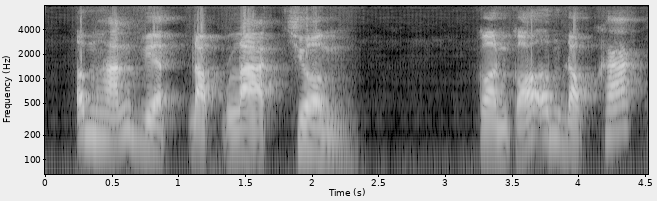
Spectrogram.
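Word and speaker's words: 長: Chữ 161, chữ trường, âm Hán Việt đọc là trường, còn có âm đọc khác là trướng, là tràng, là trưởng, là trượng.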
